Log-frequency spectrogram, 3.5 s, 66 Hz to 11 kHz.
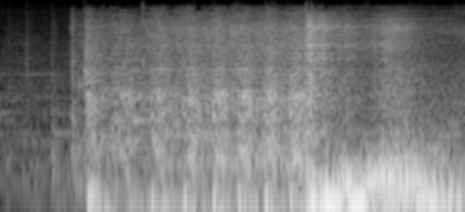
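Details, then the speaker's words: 1993 Honda Civic race car, retired and parked up for a while, coolant weeping slightly, started via its battery cut-off switch: short crank, fires within a second and picks up into an even idle with a blip of revs; normal start. "Oh. Oh. Oh. Hello. Yeah, you are running."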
